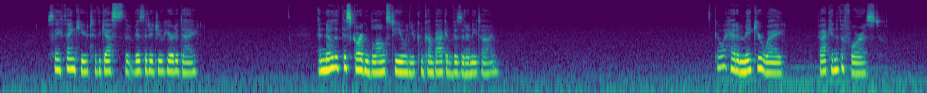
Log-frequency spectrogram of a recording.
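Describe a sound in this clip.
A middle-aged woman speaks slowly and calmly close to a microphone, in phrases with long pauses.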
